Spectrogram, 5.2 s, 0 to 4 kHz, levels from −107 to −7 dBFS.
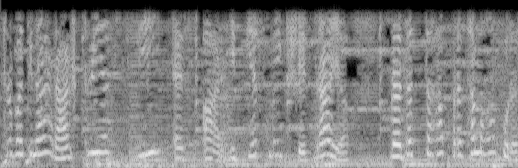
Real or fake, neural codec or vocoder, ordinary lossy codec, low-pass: fake; vocoder, 24 kHz, 100 mel bands, Vocos; none; 3.6 kHz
